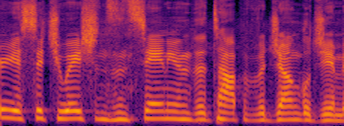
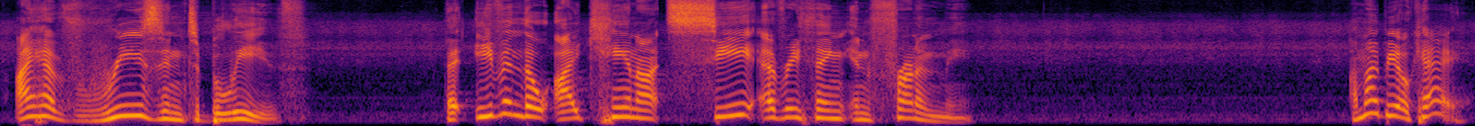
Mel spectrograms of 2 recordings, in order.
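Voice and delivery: ordinary talk

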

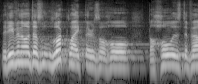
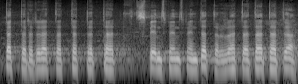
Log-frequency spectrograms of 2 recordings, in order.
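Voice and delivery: imitated snare drum; 3 semitones lower, 5 dB quieter than usual.

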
